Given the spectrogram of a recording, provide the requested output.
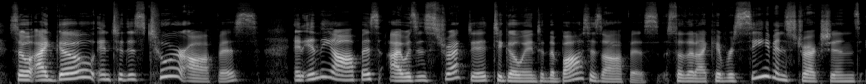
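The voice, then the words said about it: Texan accent. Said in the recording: “as we say down here in Texas. I apologize for my accent.”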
